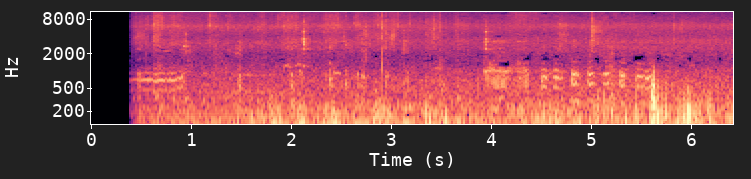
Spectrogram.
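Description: Chickens clucking, with a quick run of short clucks about four seconds in, over a steady low background rumble.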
